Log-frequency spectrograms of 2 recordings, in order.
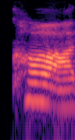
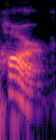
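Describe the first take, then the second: First: It is said in a Long Island accent. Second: It is said in a neutral newscaster accent. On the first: "people don't say car" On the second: "they say car"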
